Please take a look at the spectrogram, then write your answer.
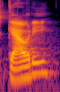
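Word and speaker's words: Goudey: So the thing we want to look up here is how do we pronounce this? Gaudy? Yep. Gaudy.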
